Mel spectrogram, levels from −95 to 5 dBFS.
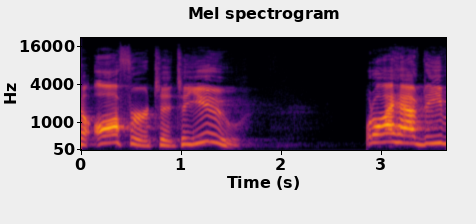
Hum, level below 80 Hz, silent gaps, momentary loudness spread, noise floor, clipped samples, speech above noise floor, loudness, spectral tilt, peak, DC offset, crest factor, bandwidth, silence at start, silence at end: none; -90 dBFS; none; 16 LU; -83 dBFS; under 0.1%; 61 dB; -21 LUFS; -3.5 dB/octave; -4 dBFS; under 0.1%; 20 dB; 15 kHz; 0 s; 0 s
